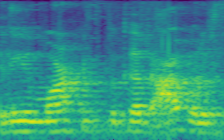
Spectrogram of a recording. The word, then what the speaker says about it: Neiman Marcus: Neiman Marcus?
